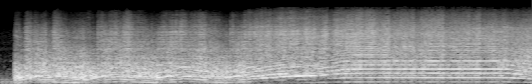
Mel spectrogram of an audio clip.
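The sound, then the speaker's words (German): A modified car with its front mask removed revs at full throttle at a village meet during a biker party in Zumiswald. Its loud, continuous engine roar wavers at first, then climbs and holds a steady high pitch. “Zumiswald, Vollgas. Und das gibt er dann auch.”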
